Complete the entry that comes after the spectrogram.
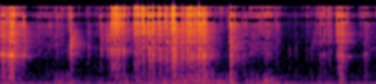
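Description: A solid lavender-purple, palm-sized bar of soap is held in one hand while an orange box-cutter blade scores and scrapes its face. Irregular bursts of crisp, bright scraping and crackling build to a dense middle stretch, then thin out to scattered ticks as small cubes and powder break off.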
